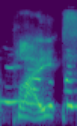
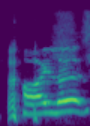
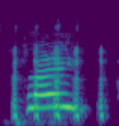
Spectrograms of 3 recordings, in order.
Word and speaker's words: Pilates: Plates. – Pilates. – Steve Wright used to say plates. You can do some plates. – Pilates. It's Pilates. Well, Pilates.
